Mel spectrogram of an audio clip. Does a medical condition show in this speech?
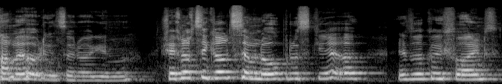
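Yes: Down syndrome; congenital, since birth; 20 years old, very sensitive to sound, occasionally uses noise-blocking headphones; pronounces very well, communicates and forms sentences well, talked from around age one, attended speech therapy.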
